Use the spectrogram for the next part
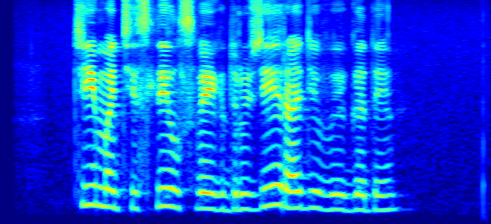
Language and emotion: Russian, neutral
